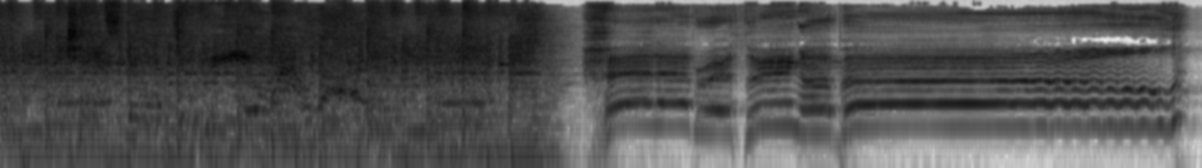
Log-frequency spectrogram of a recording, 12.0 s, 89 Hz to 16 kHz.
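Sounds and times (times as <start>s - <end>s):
person singing with vibrato: 0.5s - 4.0s, 5.8s - 12.0s.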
